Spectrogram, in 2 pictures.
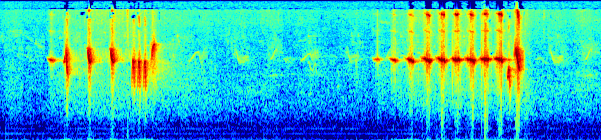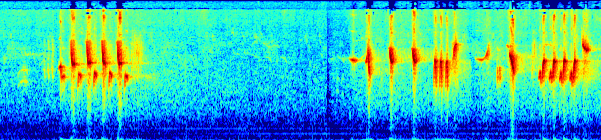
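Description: A small bird singing in four phrases of quick, evenly repeated chirps, each phrase lasting one to three seconds, with short silent gaps between them.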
